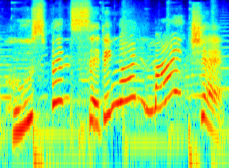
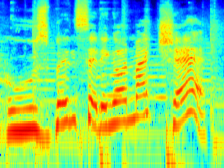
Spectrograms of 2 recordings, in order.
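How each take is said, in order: First: It is asked wonderingly in Mama Bear's voice. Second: It is howled loudly in Daddy Bear's voice.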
